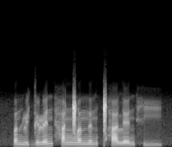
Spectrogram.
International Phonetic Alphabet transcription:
ʌ n ɭ i ɡ ɛ ɭ ɛ n h a ŋ͡ǁ ʌ n ə n ǁʰ a l ɛ n h i

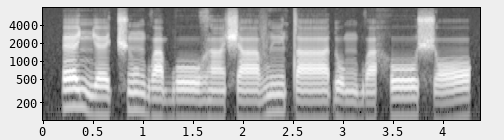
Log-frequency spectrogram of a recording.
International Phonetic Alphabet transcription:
ɛ˦ ɲ ɛ˨ t͡ʃ ũ˦ ɡʷ a˨ b oː˨ ɣ ã˨ ʃ aː˨ v ĩ˦ t aː˨ ɗ o˨ ŋ ɡʷ a˨ h oː˦ ʃ ɔ˨˦

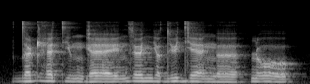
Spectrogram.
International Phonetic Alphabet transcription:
d ə ɖʱ ɛ tʲ u ŋ ɡ ɛː ɪ̯ n z ø nʲ ɔ d y dʲ ɛː ŋ ə | ɳ o

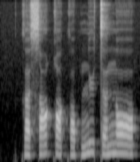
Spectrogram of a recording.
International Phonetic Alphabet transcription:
k ɐ˩ s ɑ˨˥ q ɔ˩ k ɔ˩ p n y˥˧ t ə˨˥ n ɔ˥˧

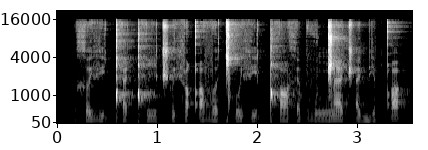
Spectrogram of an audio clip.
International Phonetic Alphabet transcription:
x ə vʲ ə˞ ǃʰ æ ǃʰ i t͡ʃʼ ʊ fʲ ə qʼ ə v ə ǀʰ u fʲ æ ǃʰ ɑ x ɛ p v u ŋ͡ǁ æ t͡ʃʼ æ bʲ æ p qʼ ʊ

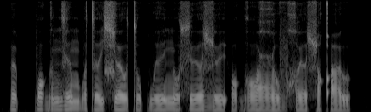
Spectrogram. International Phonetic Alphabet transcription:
œ pː ɔ ɡ ʌ n z ɘ m b ʌ t ə ɪ̯ ɕ œ ʊ̯ t o p w ɘ ɪ̯ n o s ø ə̯ ɮ ø ɪ̯ ʔ ɔ ɡ ɔ ʕ o v χ ø ə̯ ɬ o qʼ œ ʊ̯

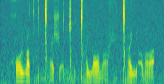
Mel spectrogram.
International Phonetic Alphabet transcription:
x ɔ ʎ ø tˤ a̤ ɡ͡ǀ æ̰ ʃ ɔ̰ ɡ͡ǀ ø ɡ͡ǀ a j ɔ ðˤ æ̰ h e̤ ɡ͡ǀ a ʎ æ̰ ðˤ a

